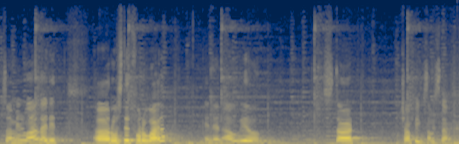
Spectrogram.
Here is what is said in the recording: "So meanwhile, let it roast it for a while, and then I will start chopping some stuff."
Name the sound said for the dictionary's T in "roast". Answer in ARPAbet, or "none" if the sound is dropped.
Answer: T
